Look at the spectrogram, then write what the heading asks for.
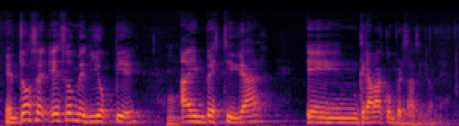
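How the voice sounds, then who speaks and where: Man, sixties, Spanish accent, gravelly, soft dark tone, halting conversational storytelling. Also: on the high side. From Spain. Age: 60s. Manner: halting, often seeking confirmation. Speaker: interview guest, paranormal voice researcher.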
